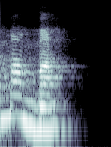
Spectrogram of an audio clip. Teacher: la palabra mamá se carga la voz en la última sílaba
